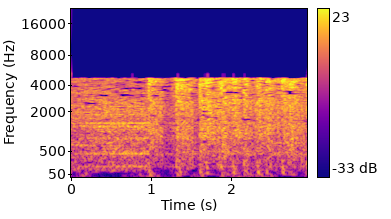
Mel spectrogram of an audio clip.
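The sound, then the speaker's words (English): Rapid, sustained gunfire crackles loudly and continuously, a dense burst of automatic shots with sharp, hammering repetitions filling the whole stretch without pause, as US Army soldiers shoot at a car taken from looters. “They shoot the car.”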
